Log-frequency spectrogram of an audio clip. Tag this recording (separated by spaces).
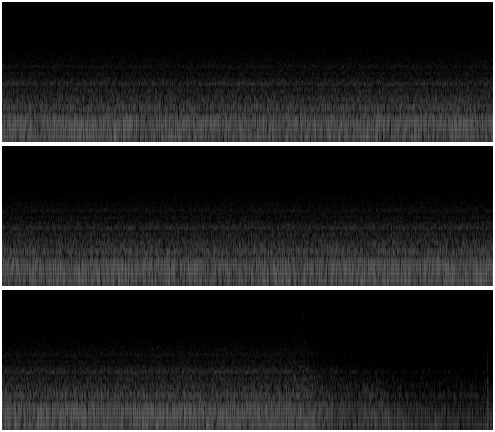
tone room ambient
